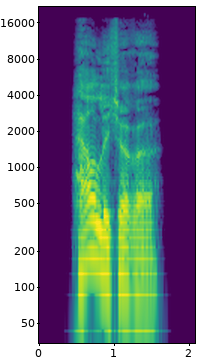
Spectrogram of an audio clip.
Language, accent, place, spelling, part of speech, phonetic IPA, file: German, Germany, Berlin, herrlichere, adjective, [ˈhɛʁlɪçəʁə], De-herrlichere.ogg
- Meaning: inflection of herrlich: 1. strong/mixed nominative/accusative feminine singular comparative degree 2. strong nominative/accusative plural comparative degree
